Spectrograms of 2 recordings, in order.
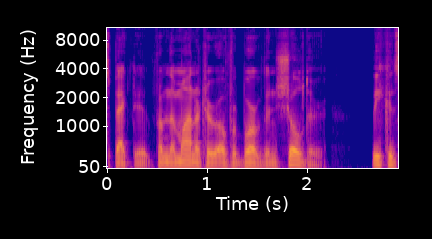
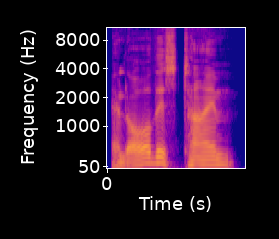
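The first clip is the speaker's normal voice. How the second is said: slow, higher wondering question; wondering aloud; 7 semitones higher, slower than usual. A narrator's reading. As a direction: muse it slowly upward. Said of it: "I wondered aloud".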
